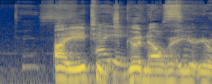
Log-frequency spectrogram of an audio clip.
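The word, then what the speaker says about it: Aeëtes: I'm sorry if I pronounce this wrong. Aeetes.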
